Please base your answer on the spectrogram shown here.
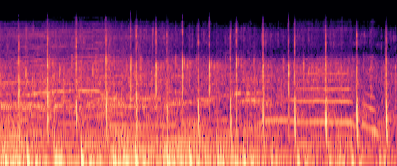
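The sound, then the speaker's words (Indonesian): Hands clapping at a children's singing competition: many sharp, irregular claps that jump out above a steady tonal background, holding at a fairly loud, uneven level. “Tepuk tangan.”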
